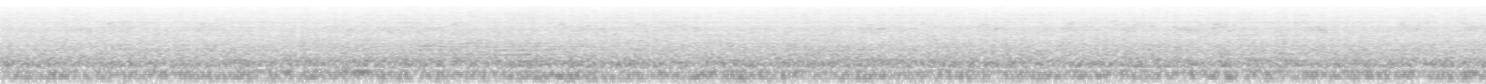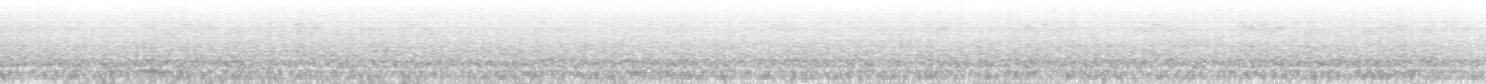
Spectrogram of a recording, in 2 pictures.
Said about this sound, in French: Entre-temps, l'essaim s'est fixé sur un arbre, attendant que les ouvrières éclaireuses aient trouvé une cavité susceptible de les accueillir.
